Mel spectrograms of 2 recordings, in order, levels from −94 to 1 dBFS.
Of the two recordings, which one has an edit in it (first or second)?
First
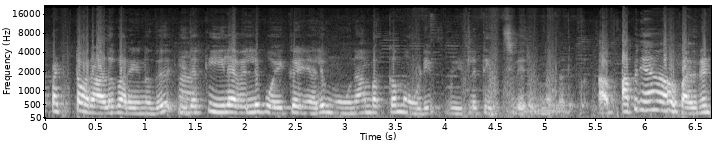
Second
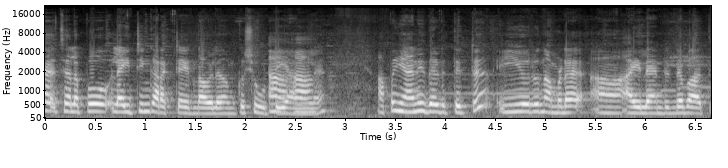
first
